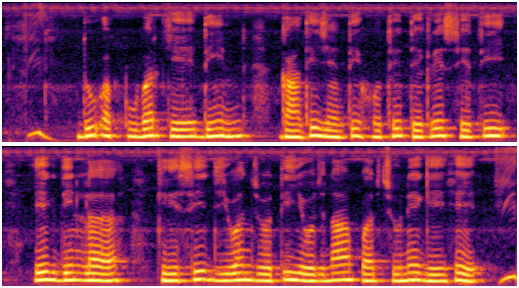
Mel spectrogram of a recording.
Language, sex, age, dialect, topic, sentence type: Chhattisgarhi, male, 18-24, Eastern, agriculture, statement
